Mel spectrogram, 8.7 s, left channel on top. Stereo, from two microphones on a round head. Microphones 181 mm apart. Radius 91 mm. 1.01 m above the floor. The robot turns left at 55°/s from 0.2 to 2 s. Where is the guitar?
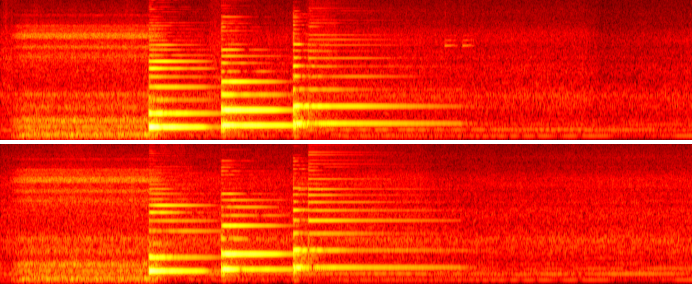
45° right (ahead or behind), 1.4 m.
